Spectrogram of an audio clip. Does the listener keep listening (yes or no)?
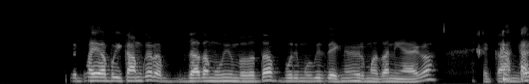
yes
